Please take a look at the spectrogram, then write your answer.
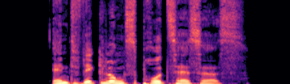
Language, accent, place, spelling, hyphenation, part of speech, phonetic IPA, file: German, Germany, Berlin, Entwicklungsprozesses, Ent‧wick‧lungs‧pro‧zes‧ses, noun, [ɛntˈvɪklʊŋspʁoˌt͡sɛsəs], De-Entwicklungsprozesses.ogg
- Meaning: genitive singular of Entwicklungsprozess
